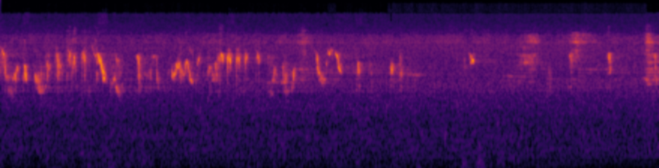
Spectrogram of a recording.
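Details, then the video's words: White wagtail calling while hunting insects: busy run of high twittering chirps in the first half, thinning to scattered single notes later, against soft steady background noise. "ハクセキレイの鳴き声 捕食しながら地鳴き?"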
